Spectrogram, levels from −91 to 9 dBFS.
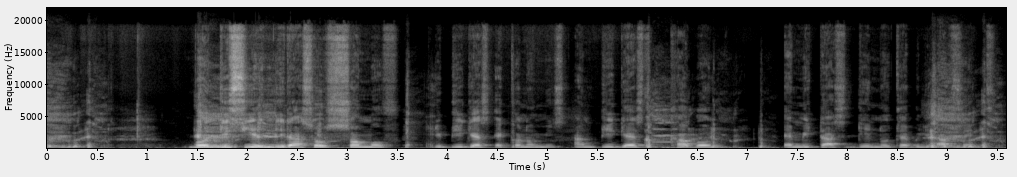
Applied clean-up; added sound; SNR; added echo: none; Cough; 10 dB; none.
